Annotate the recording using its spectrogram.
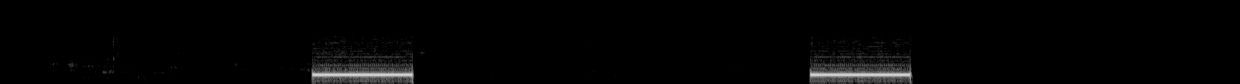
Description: Ringback tone (China, 450 Hz).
